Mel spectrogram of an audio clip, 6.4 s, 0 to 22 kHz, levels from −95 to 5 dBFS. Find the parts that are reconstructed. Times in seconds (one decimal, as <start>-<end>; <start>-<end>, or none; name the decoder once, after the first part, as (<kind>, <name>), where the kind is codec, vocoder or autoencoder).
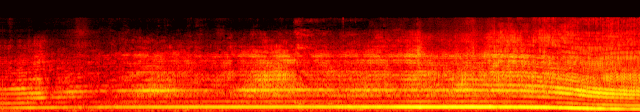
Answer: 0.0-1.0 (codec, DAC); 4.2-4.9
